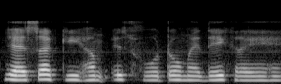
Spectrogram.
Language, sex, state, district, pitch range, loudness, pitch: Hindi, female, Goa, North and South Goa, 195-215 Hz, -18 LUFS, 205 Hz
